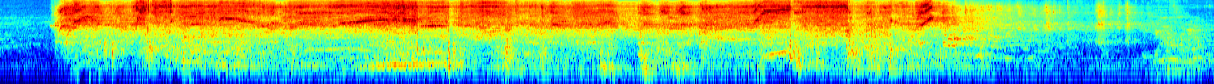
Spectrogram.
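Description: R/C monster trucks launching and racing on a concrete floor: a sudden start about a second in, then motor whine with rising and falling pitch over tyre and chassis noise, which fades near the end.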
